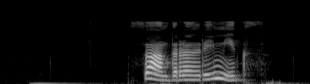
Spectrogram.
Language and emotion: Russian, positive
